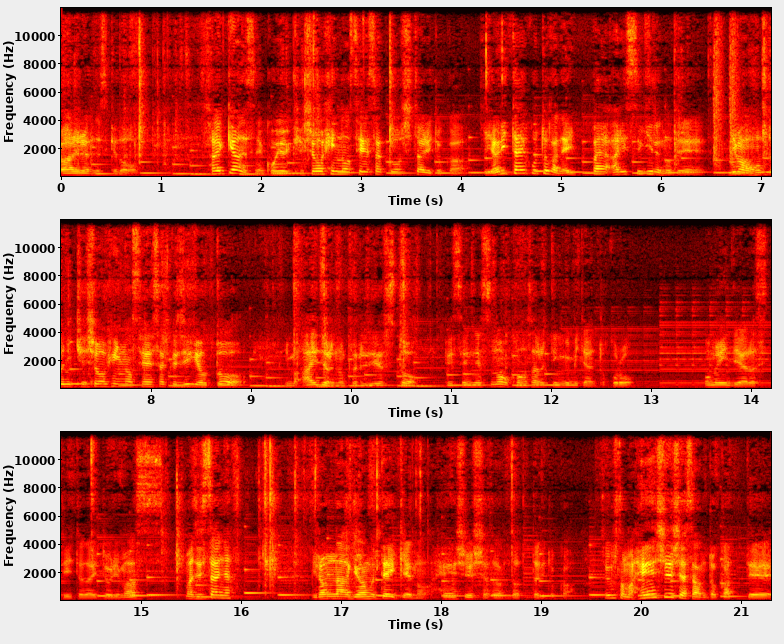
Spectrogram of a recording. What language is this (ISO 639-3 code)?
jpn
